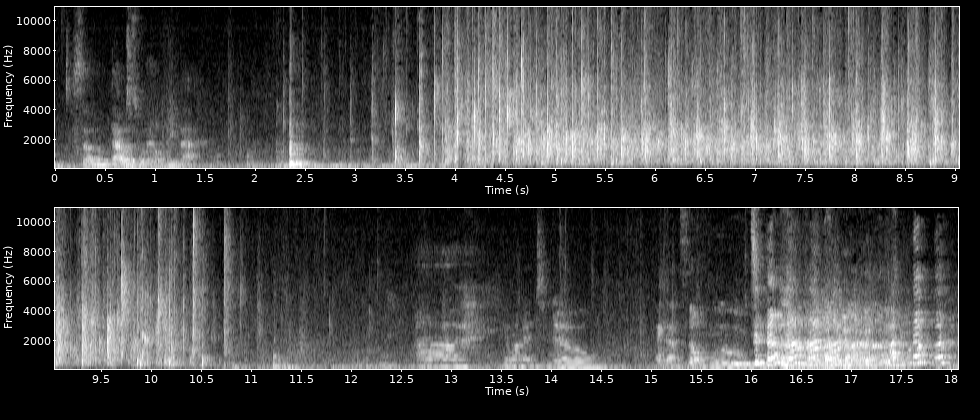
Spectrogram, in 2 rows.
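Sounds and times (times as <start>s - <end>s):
audience applauding: 2.6s - 11.2s.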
